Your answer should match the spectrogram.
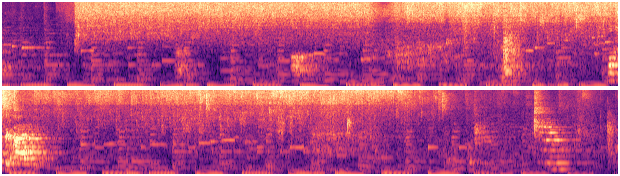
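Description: Shower running: a steady hiss of spraying water that starts about a second in and stops near the end.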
